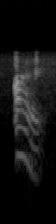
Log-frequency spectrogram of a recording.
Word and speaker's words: 爱: Next, 爱, 爱, which means love. I doesn't have initial. It only has final. I, and the tone is the fourth tone.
